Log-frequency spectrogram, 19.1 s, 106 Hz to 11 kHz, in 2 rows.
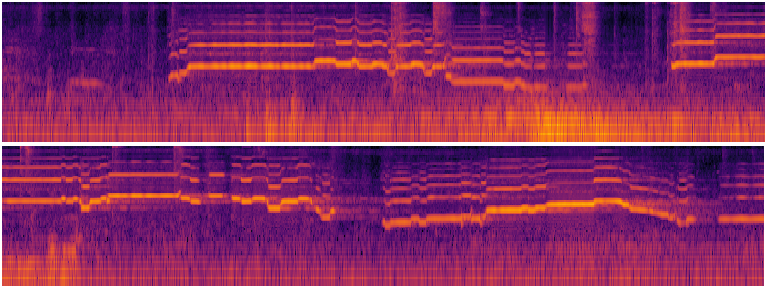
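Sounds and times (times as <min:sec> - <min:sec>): solo flute melody: 0:01.9 - 0:19.0
low steady noise: 0:02.1 - 0:19.0.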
